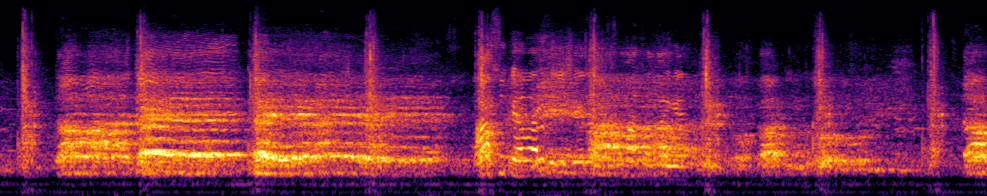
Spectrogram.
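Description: A young man chants a lament loudly through a microphone.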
